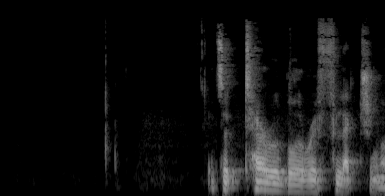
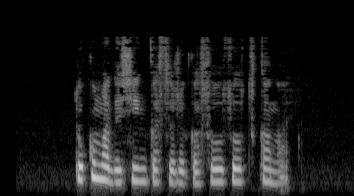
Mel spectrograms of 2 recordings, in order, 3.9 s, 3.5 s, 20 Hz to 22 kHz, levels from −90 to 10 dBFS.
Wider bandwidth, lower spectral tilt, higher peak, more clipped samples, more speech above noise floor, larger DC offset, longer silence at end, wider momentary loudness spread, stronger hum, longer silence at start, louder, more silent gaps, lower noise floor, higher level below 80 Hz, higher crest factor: first, 16 kHz vs 11.5 kHz; about the same, -3.5 dB/octave vs -4.5 dB/octave; second, -12 dBFS vs -6 dBFS; neither; first, 56 dB vs 48 dB; neither; second, 0 s vs 0.65 s; second, 5 LU vs 12 LU; neither; first, 2.1 s vs 0.75 s; second, -31 LUFS vs -24 LUFS; neither; first, -87 dBFS vs -71 dBFS; first, -74 dBFS vs -82 dBFS; about the same, 22 dB vs 20 dB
